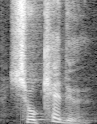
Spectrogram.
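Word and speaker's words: שֹׁקֵד: 그런데 이 지킨다라고는 히브리 단어는요 쇼케드 이런 뜻이에요. 샤케드, 쇼케드. 그러니까 이게 발음이 비슷한 거죠.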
